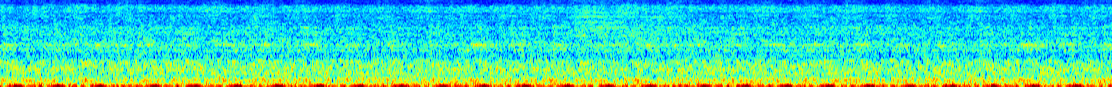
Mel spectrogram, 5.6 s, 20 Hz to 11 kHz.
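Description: A very long intermodal freight train rolls along in Run 8 Train Simulator, giving a steady rumble and wheel clatter that stays constant and moderately loud with no talk.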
